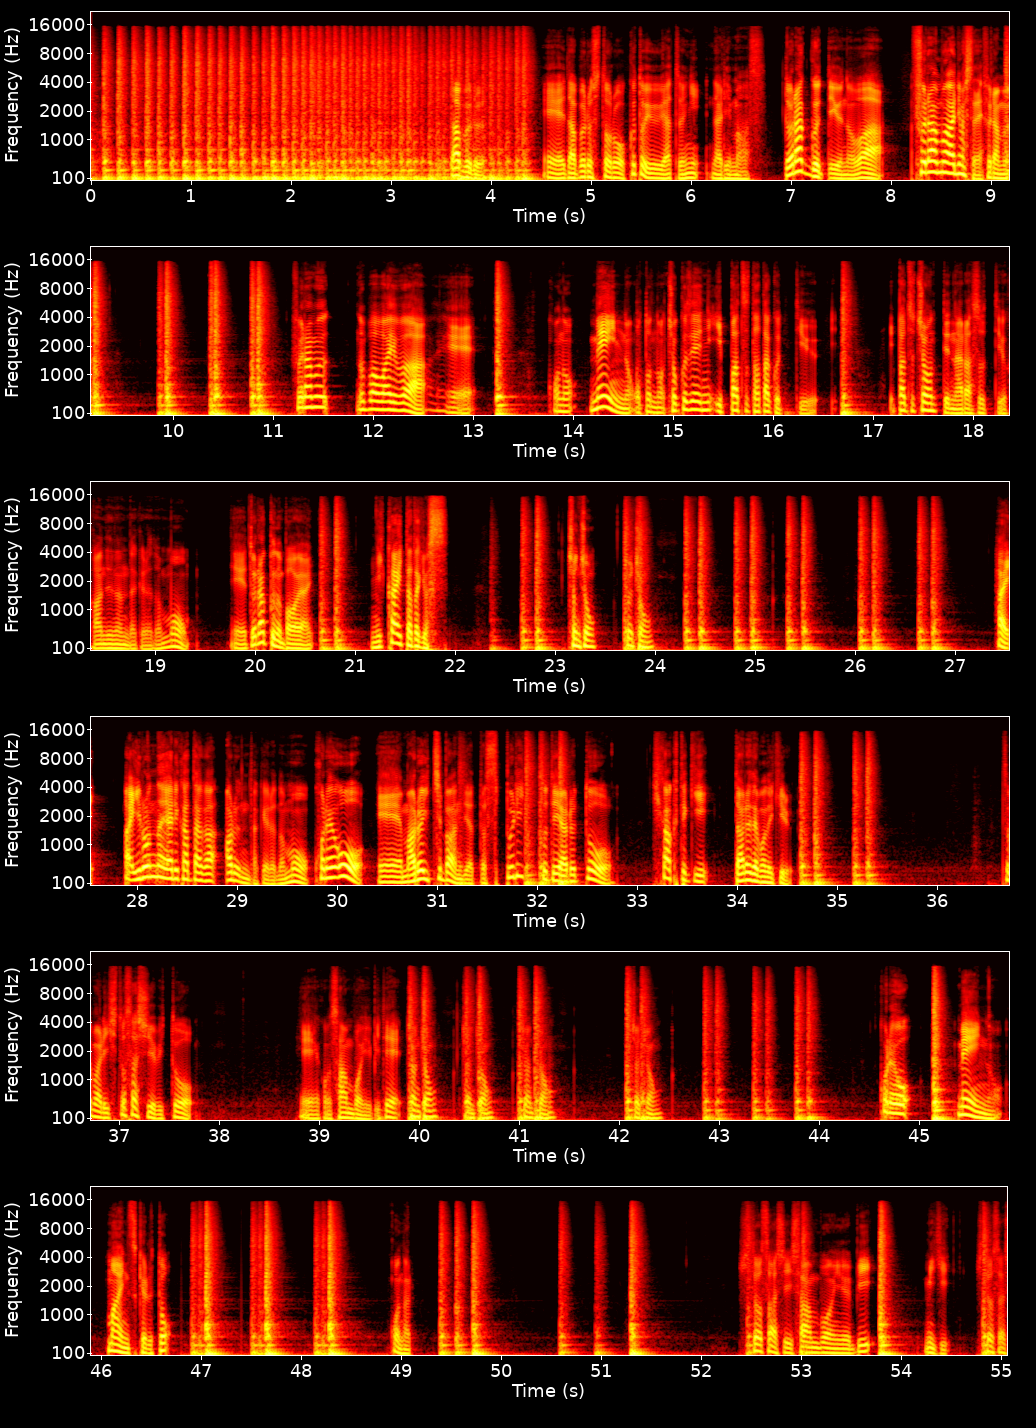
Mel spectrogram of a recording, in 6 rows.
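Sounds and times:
fingertip taps on a cajon: 9.1s - 11.2s, 13.2s - 13.6s, 16.6s - 17.0s, 20.6s - 21.0s, 22.4s - 23.1s, 23.7s - 27.0s, 31.8s - 32.4s, 34.6s - 35.5s, 39.9s - 44.1s, 45.2s - 45.4s, 46.9s - 48.6s, 49.4s - 50.0s, 50.6s - 51.7s, 53.8s - 54.1s.

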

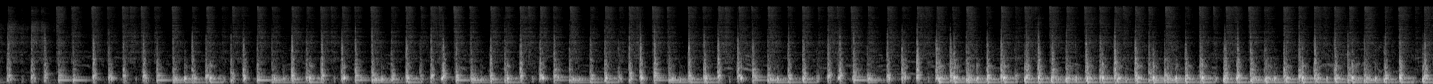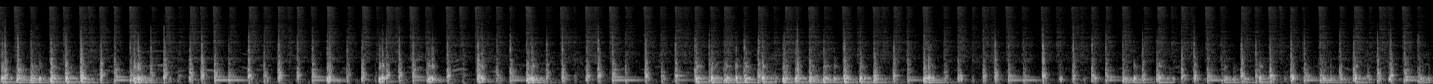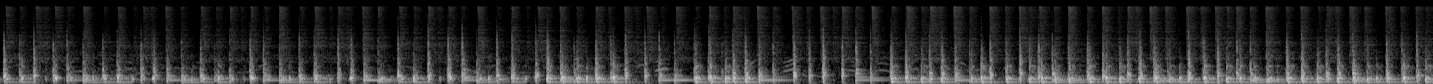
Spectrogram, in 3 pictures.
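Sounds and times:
drums in fast rhythm: 0.0s - 42.9s.

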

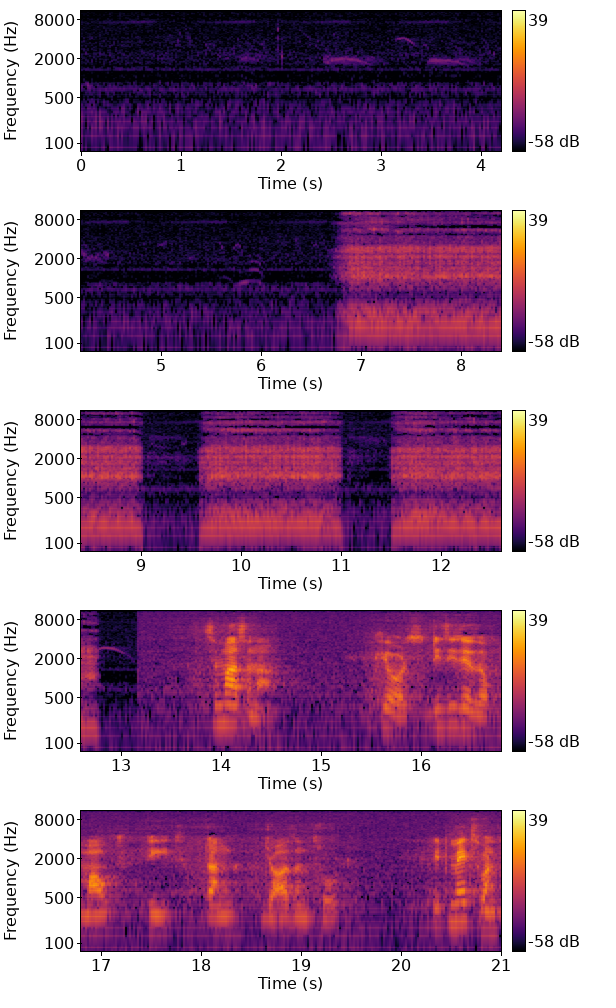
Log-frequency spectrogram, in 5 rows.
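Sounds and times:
man roaring haaa: 6.8s - 12.8s.

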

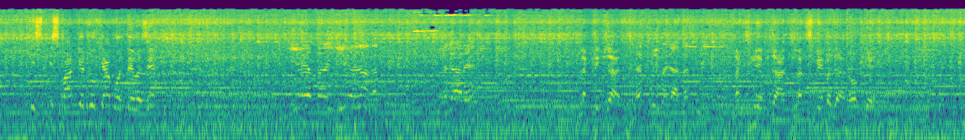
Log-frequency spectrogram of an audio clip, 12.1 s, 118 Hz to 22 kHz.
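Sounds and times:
auto-rickshaw engine rumbling: 0.0s - 12.0s
music with held notes: 0.0s - 12.0s.

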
